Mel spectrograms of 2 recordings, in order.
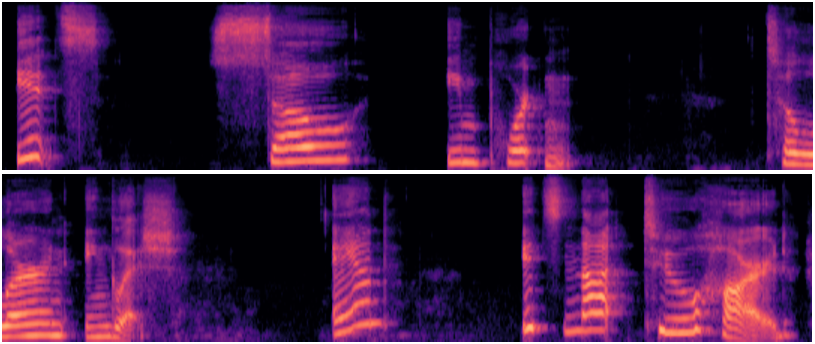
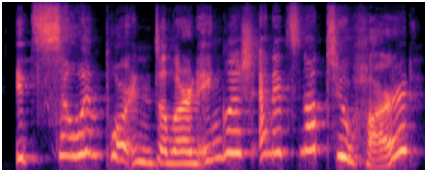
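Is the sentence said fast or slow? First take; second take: slow; fast. First: The sentence is spoken slowly. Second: The sentence is spoken quickly. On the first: "let's say the sentence slowly" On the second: "Let's say this quickly"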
